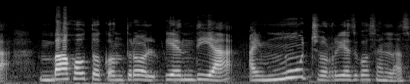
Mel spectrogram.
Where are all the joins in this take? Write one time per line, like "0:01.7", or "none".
0:01.7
